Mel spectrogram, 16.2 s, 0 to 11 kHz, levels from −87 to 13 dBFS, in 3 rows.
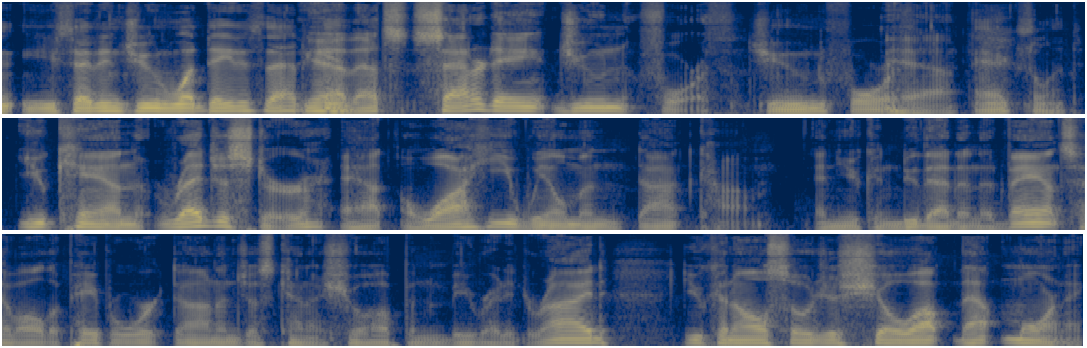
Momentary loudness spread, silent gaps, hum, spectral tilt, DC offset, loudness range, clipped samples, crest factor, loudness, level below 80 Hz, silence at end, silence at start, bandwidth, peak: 16 LU; none; none; -5 dB/octave; under 0.1%; 8 LU; under 0.1%; 22 dB; -24 LUFS; -42 dBFS; 0 s; 0 s; 11 kHz; -2 dBFS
